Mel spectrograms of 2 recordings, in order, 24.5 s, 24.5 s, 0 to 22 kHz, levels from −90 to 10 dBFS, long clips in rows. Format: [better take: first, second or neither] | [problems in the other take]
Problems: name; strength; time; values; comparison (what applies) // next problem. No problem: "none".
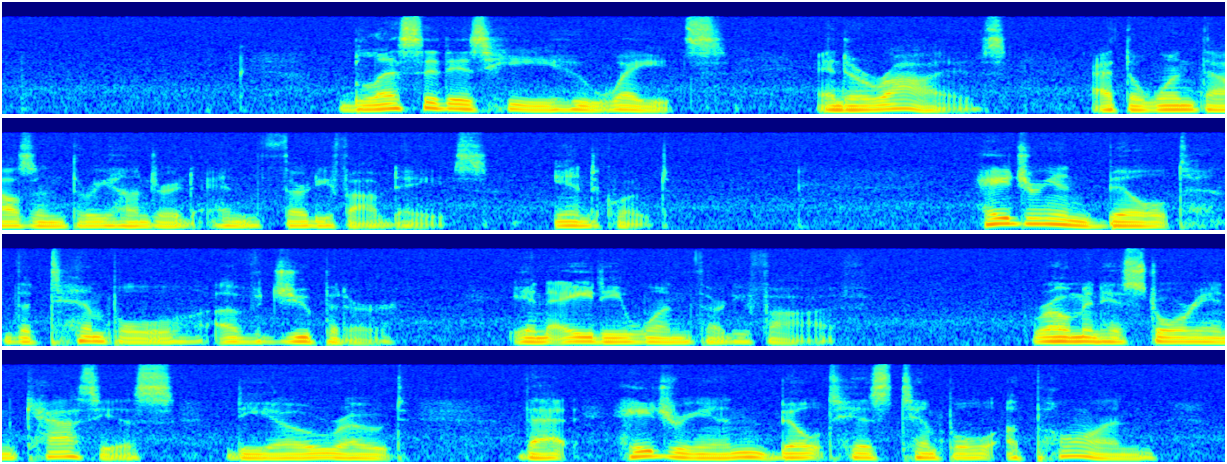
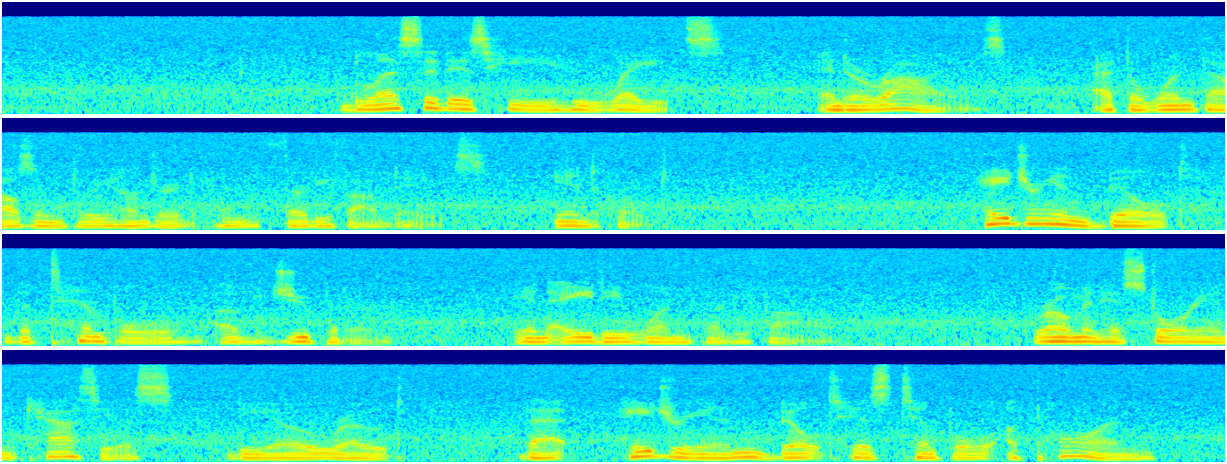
first | hiss; loud; throughout; 10 dB below the speech; faint in the first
